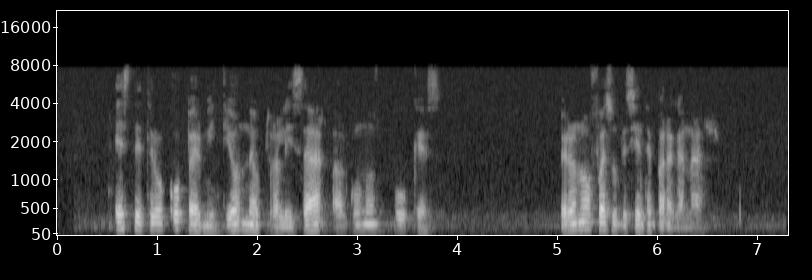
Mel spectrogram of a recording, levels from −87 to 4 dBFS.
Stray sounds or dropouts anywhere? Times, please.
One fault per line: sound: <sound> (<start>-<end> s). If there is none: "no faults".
no faults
